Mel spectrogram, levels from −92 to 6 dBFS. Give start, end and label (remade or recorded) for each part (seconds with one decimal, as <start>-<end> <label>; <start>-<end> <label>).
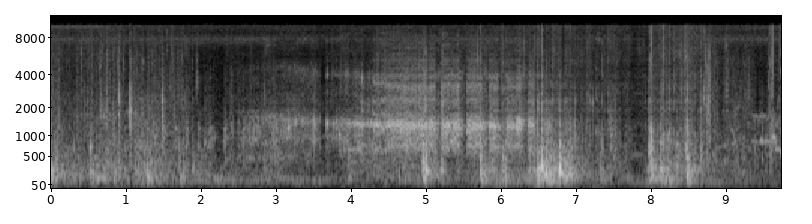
0.0-3.0 recorded; 3.0-4.3 remade; 4.3-5.9 recorded; 5.9-8.7 remade; 8.7-9.7 recorded

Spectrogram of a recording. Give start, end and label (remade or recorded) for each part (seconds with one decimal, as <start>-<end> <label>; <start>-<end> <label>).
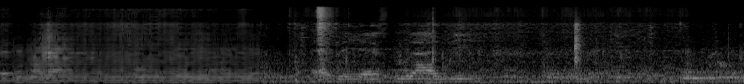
0.0-2.6 remade; 2.6-7.4 recorded

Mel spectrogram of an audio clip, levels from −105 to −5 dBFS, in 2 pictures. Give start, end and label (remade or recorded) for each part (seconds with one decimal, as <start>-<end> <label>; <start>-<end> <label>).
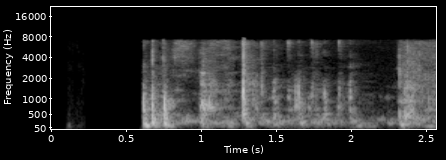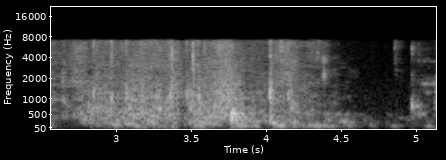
0.0-5.1 recorded

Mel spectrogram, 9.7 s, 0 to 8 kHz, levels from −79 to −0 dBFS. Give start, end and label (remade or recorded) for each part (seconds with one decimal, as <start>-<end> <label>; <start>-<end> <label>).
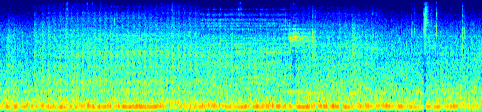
0.0-4.0 recorded; 4.0-5.8 remade; 5.8-9.7 recorded

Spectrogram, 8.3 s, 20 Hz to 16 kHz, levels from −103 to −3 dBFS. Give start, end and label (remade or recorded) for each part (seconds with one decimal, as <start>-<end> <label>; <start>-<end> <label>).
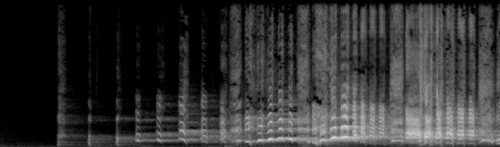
0.0-5.7 recorded; 5.7-7.3 remade; 7.3-8.3 recorded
